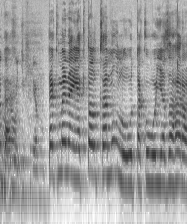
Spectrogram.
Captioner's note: blast wave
